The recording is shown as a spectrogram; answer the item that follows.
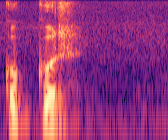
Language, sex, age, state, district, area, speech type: Nepali, male, 30-45, West Bengal, Darjeeling, rural, read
